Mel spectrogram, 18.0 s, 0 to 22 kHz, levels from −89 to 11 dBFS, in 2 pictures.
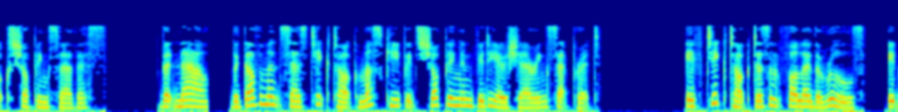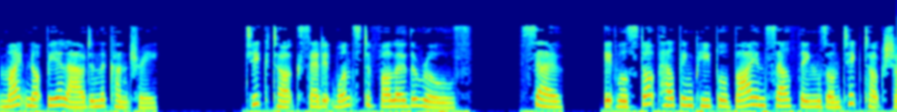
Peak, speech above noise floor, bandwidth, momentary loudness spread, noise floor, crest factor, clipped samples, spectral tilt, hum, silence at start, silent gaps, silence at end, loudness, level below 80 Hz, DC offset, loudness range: -4 dBFS; 58 dB; 8.8 kHz; 8 LU; -78 dBFS; 18 dB; under 0.1%; -4.5 dB/octave; none; 0 s; 14.04-14.08 s; 0 s; -21 LUFS; -42 dBFS; 0.4%; 3 LU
